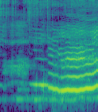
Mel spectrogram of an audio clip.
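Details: Nine-month-old puppy Chikku whimpers, upset that the man of the house left without him. A soft, low start swells into a loud, sustained, slightly wavering whimper that rises at the end.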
